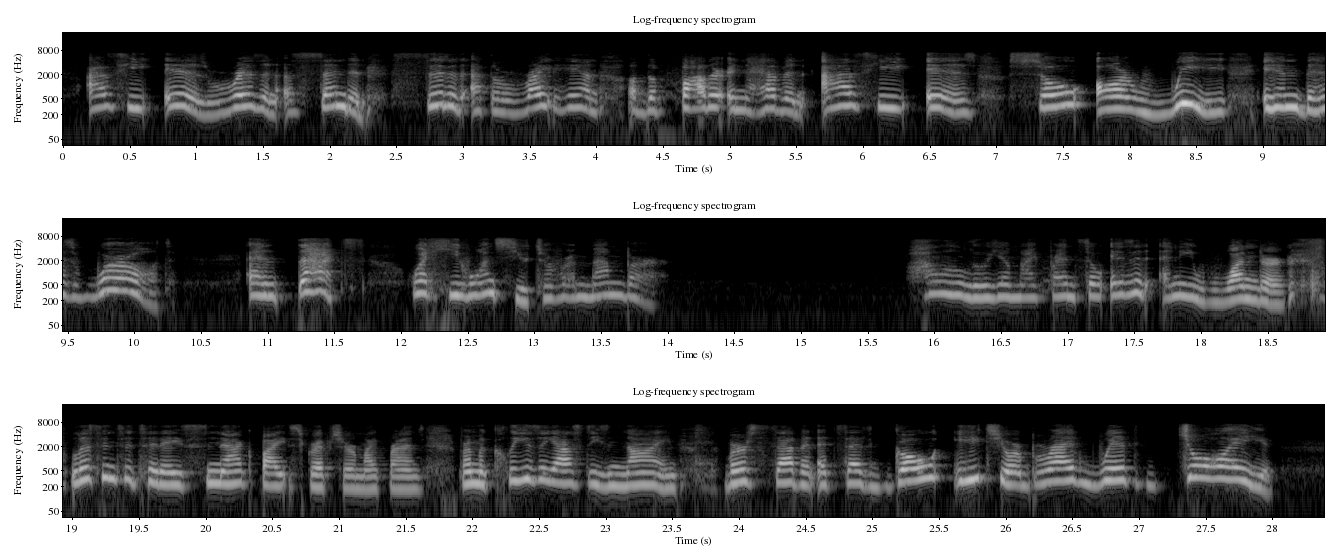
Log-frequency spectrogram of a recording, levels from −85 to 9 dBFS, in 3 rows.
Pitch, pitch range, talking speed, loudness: 270 Hz, 235-305 Hz, 130 wpm, -28 LUFS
